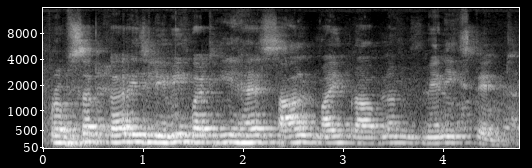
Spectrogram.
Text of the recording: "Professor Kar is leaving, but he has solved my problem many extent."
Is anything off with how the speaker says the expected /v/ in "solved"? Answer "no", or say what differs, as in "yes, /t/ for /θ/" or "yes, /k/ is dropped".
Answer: yes, /v/ is dropped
